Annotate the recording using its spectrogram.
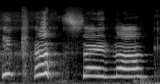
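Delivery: high, giggling protest through laughter; laughing. Real, not acted. Laughing at a bold joke.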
